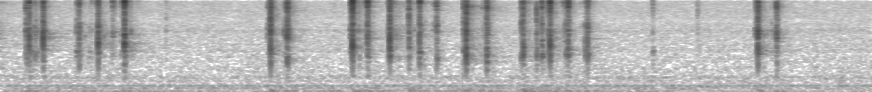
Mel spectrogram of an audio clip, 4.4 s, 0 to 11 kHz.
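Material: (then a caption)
Plastic. Fingertips of both hands type on a stock Orthodox Rev3.1 split ortholinear mechanical keyboard, built in two halves with clear acrylic cases, white and cyan PBT dye-sub keycaps and Gateron Brown switches. About eighteen short, sharp, bright clacks come in irregular bursts with brief pauses between them. They sit over a faint, steady low hum.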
